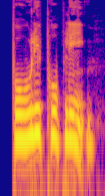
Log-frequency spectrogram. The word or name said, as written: boligproblem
